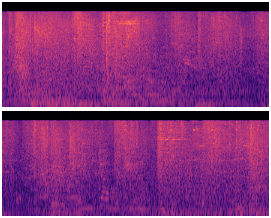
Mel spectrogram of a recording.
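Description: Magic blasts and impacts crackle and burst in a video game battle.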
